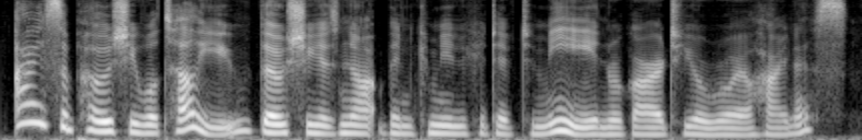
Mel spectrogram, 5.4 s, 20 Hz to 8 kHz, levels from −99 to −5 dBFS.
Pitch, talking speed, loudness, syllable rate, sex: 185 Hz, 225 wpm, -19 LUFS, 5.7 syllables/s, female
